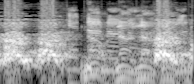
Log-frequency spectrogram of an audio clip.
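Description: A dog barks loudly, firing off several quick, harsh barks in a rapid run with snarling overtones and no pause between them.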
